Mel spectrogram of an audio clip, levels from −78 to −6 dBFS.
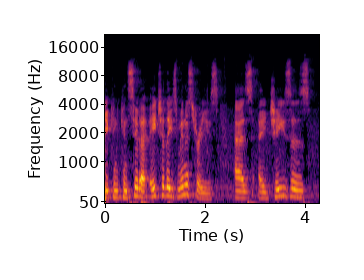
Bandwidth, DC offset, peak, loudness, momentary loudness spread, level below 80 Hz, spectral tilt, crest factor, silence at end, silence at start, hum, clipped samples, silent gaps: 13.5 kHz; under 0.1%; -6 dBFS; -25 LUFS; 10 LU; -56 dBFS; -4 dB/octave; 20 dB; 0 s; 0 s; none; under 0.1%; none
